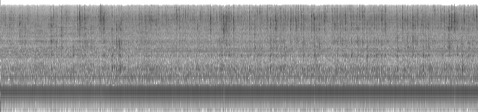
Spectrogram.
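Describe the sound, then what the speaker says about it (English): A twin-gear juicer grinds dry produce dregs, giving a steady mechanical hum with a continuous gritty crunching texture that runs unbroken and fairly loud throughout, with no talking. "You can actually hear it grinding in there."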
